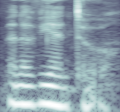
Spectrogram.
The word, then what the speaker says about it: Beneviento: Apologies if I mispronounced Donna's last name. Beneviento.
